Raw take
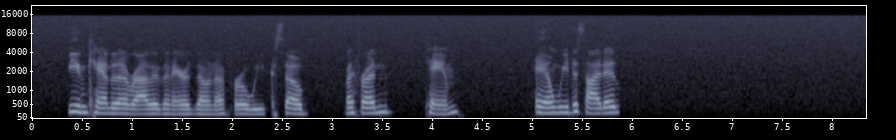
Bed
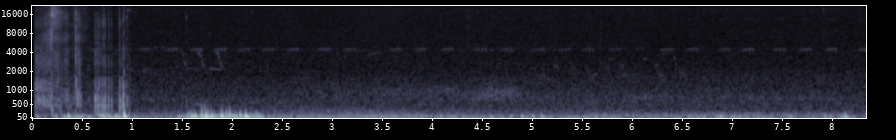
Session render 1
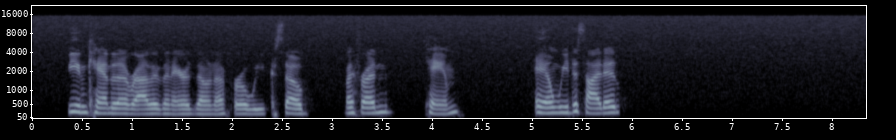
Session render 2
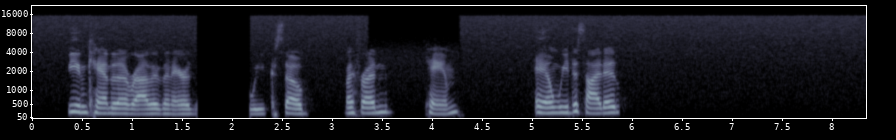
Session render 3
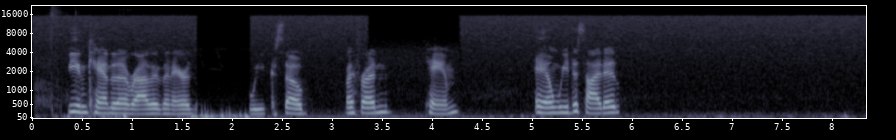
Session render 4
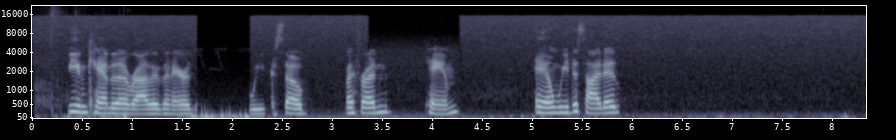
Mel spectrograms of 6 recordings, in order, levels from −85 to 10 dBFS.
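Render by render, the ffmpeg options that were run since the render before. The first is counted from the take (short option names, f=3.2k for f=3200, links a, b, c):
-af "afftdn=nr=8:nf=-45"
-filter_complex "[0:a]asplit=3[a][b][c];[a]afade=t=out:st=3.35:d=0.02[d];[b]lowpass=f=4.2k:w=0.5412,lowpass=f=4.2k:w=1.3066,afade=t=in:st=3.35:d=0.02,afade=t=out:st=4.27:d=0.02[e];[c]afade=t=in:st=4.27:d=0.02[f];[d][e][f]amix=inputs=3:normalize=0,asplit=3[g][h][i];[g]atrim=end=1.65,asetpts=PTS-STARTPTS,afade=t=out:st=1.646:d=0.004:c=hsin[j];[h]atrim=start=1.65:end=2.18,asetpts=PTS-STARTPTS,volume=0[k];[i]atrim=start=2.18,asetpts=PTS-STARTPTS,afade=t=in:d=0.004:c=hsin[l];[j][k][l]concat=n=3:v=0:a=1"
-filter_complex "[1:a]volume=-19dB[a];[0:a][a]amix=inputs=2:normalize=0"
-af "volume=9dB"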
